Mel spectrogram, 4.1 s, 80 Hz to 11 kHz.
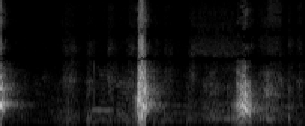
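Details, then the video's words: Dogs playing together, giving two sharp, loud barks about 1.3 seconds apart, with softer rustling and faint whines in between. "Crazy Dogs playing"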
